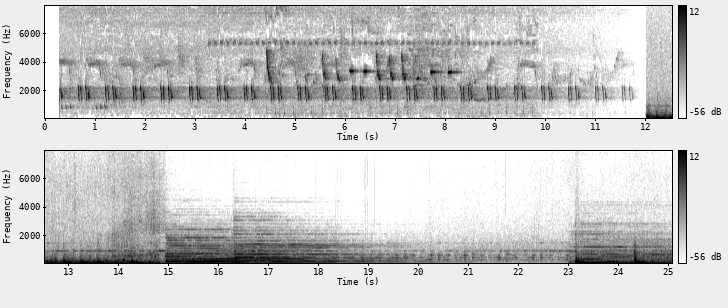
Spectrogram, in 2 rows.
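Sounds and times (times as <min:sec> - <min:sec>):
small birds chirping: 0:00.3 - 0:12.0.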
